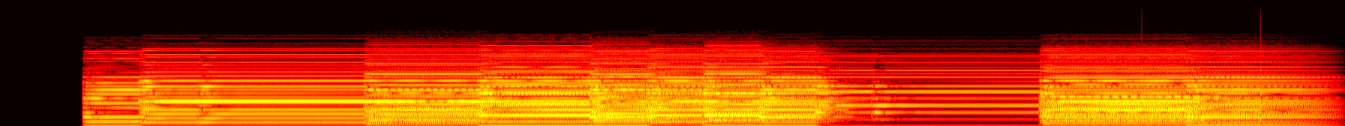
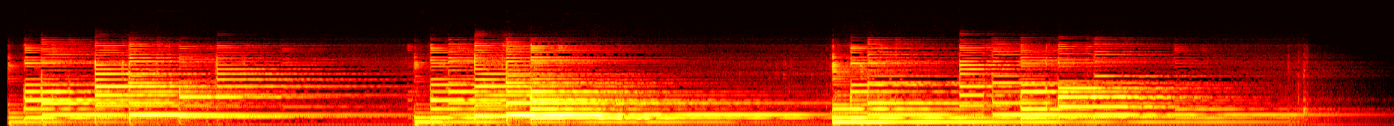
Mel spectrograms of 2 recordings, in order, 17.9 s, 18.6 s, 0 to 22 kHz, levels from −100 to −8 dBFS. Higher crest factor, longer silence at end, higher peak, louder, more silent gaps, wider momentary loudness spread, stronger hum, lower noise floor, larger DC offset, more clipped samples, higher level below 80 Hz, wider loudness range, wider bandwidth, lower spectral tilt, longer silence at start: about the same, 14 dB vs 18 dB; second, 0 s vs 1.15 s; second, -14 dBFS vs -4 dBFS; second, -30 LUFS vs -22 LUFS; neither; second, 13 LU vs 22 LU; neither; first, under -90 dBFS vs -63 dBFS; first, 0.2% vs under 0.1%; neither; second, -60 dBFS vs -54 dBFS; second, 6 LU vs 12 LU; first, 7.2 kHz vs 6.2 kHz; about the same, -7.5 dB/octave vs -8.5 dB/octave; about the same, 0 s vs 0.1 s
